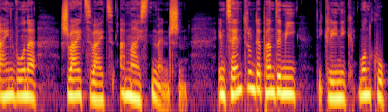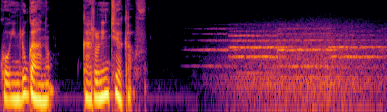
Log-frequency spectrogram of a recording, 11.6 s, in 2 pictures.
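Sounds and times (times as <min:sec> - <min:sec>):
speech: 0:00.0 - 0:08.1
ambulance siren outside the Moncucco clinic in Lugano: 0:08.7 - 0:11.6.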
